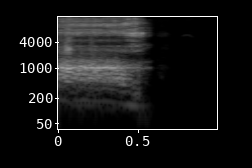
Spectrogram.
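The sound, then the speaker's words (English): One heavy, ragged, groaning breath from a creature chasing close behind lasts about half a second, fades, and drops into silence. “Heavy, ragged breathing told me the thing was right behind me.”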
